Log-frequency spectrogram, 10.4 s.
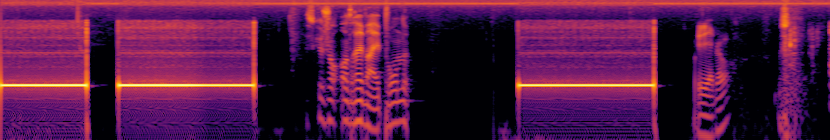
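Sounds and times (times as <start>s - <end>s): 
telephone call tone while ringing someone: 0.0s - 3.2s, 6.5s - 8.2s
speech: 4.1s - 5.2s, 8.7s - 10.0s.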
